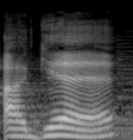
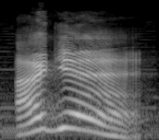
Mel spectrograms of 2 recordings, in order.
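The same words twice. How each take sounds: First: The pitch stays level on the last syllable. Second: The pitch goes up on the last syllable. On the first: The speaker calls it wrong. "So it's not" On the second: The speaker calls it right. "the ge has to go up"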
